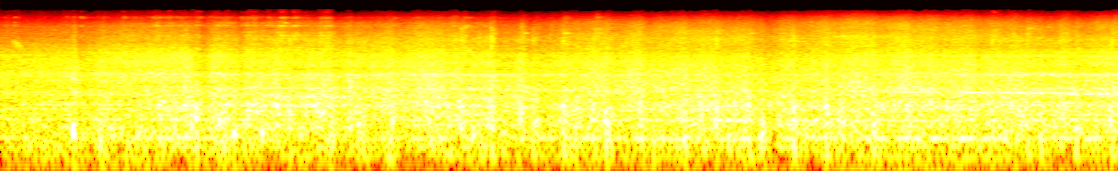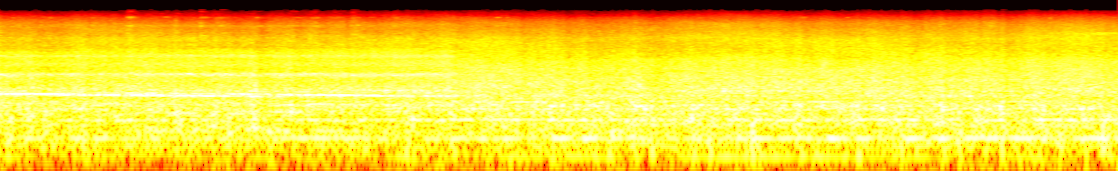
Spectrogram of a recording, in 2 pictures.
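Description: CPTM electric commuter train running along the tracks: a steady rumble of wheels on rail, with a whine that falls slightly in pitch from about nine to sixteen seconds in.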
